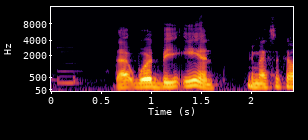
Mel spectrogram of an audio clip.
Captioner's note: buzzer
